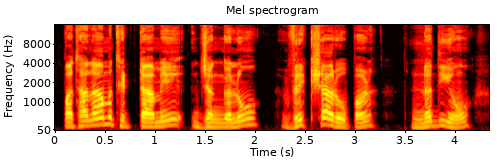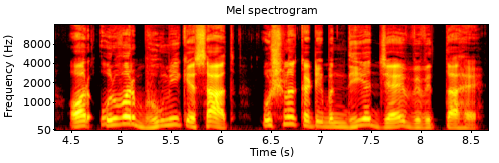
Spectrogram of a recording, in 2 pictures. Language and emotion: Hindi, neutral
